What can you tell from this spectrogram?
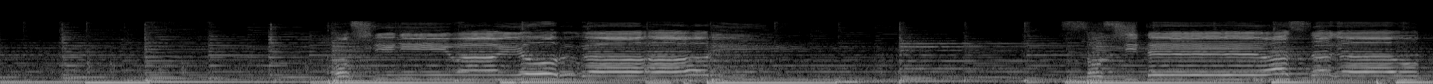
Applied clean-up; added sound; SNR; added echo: none; none; none; none.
